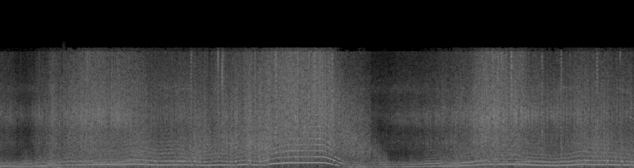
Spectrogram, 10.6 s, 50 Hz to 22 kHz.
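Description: Brushless motors of a racing quadcopter (Cobra 2204 2300 kV) whining, several close pitches rising and falling together with the throttle. About six seconds in the pitch falls steeply as the throttle is cut, then climbs back.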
